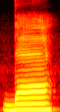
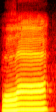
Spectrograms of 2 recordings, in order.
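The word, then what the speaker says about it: ذَ: A maaf adabahu ada da da. Jangan da tapi dza dza. Enggak boleh da da itu suaranya mampet ya.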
